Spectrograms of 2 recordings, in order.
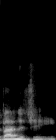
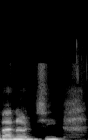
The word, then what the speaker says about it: Banerjee: differently I'm you know my name is pronounced in Bengali I'm in English I'm banagi in Bengali I was banerji and sounded nice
